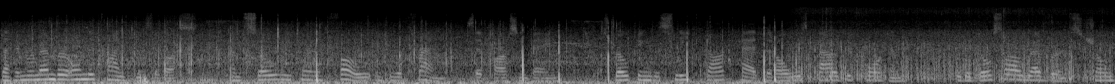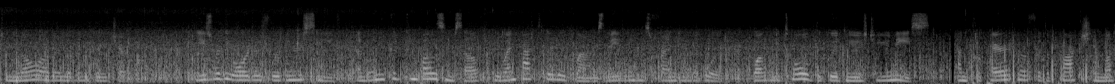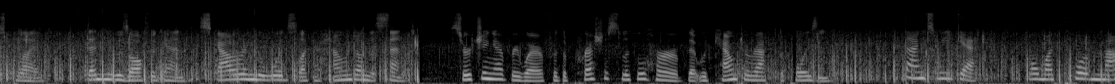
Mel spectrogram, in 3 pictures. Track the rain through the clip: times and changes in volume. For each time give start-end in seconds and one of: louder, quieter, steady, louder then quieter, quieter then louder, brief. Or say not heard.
0.0-33.4 quieter.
